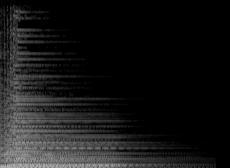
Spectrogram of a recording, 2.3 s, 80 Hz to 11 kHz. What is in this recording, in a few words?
G 7th Sharp 11th G; G7#11 strummed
